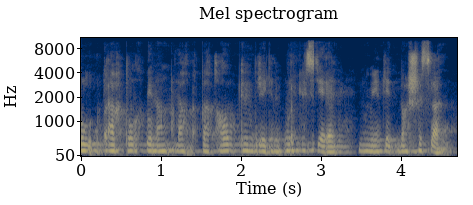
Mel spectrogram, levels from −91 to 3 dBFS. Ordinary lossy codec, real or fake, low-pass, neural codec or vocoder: none; fake; 9.9 kHz; codec, 24 kHz, 1.5 kbps, HILCodec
